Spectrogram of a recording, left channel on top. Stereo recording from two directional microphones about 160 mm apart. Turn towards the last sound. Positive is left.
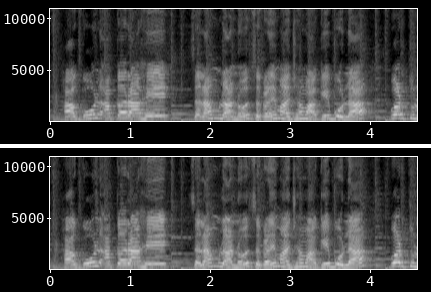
turn(degrees=-15)  # may be behind; listen again after turning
